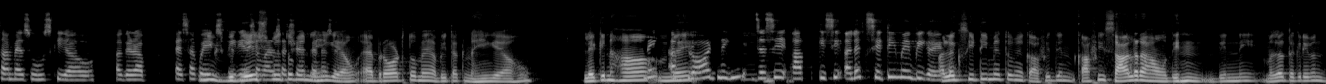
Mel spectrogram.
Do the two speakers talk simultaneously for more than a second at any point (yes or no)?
yes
